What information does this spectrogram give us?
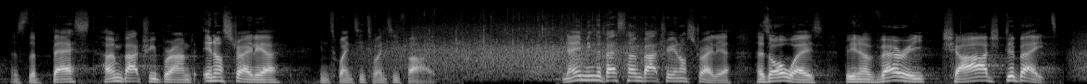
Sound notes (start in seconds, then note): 3.5 audience applauding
